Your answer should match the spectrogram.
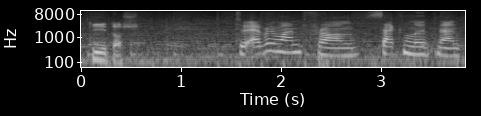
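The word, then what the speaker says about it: kiitos: We say kitos to everyone from second lutan to general.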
